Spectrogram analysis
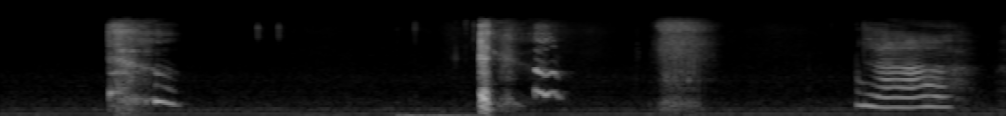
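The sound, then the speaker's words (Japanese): A person with a cold sneezing a few times in a row. Each sneeze is a sharp, breathy burst with quiet gaps between, set against a faint low hum, and a brief voiced sound comes at the end. “やば、くしゃみ出そう。失礼しました。くしゃみしちゃった。”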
